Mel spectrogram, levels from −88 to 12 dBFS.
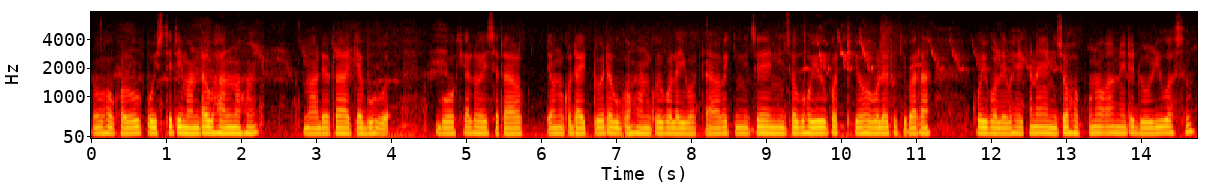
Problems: constant background noise, background conversations at intervals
